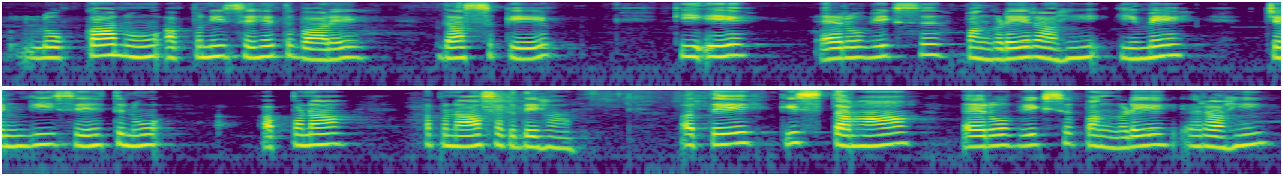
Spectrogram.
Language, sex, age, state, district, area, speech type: Punjabi, female, 45-60, Punjab, Ludhiana, urban, spontaneous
